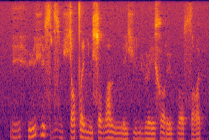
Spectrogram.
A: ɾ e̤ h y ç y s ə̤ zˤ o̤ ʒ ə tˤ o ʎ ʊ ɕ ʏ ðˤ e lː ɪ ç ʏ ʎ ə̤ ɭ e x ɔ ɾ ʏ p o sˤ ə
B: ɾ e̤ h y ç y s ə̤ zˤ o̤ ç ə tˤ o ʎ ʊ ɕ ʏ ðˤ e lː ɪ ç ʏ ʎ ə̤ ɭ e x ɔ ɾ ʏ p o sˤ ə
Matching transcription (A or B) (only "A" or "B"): B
